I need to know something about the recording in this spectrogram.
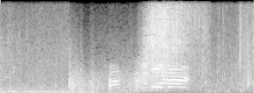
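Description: A body plunges into water with a splash.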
